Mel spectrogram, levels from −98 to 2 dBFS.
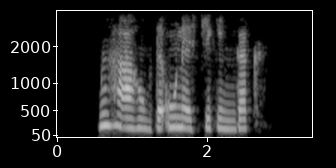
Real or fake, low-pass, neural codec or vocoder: real; 3.6 kHz; none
